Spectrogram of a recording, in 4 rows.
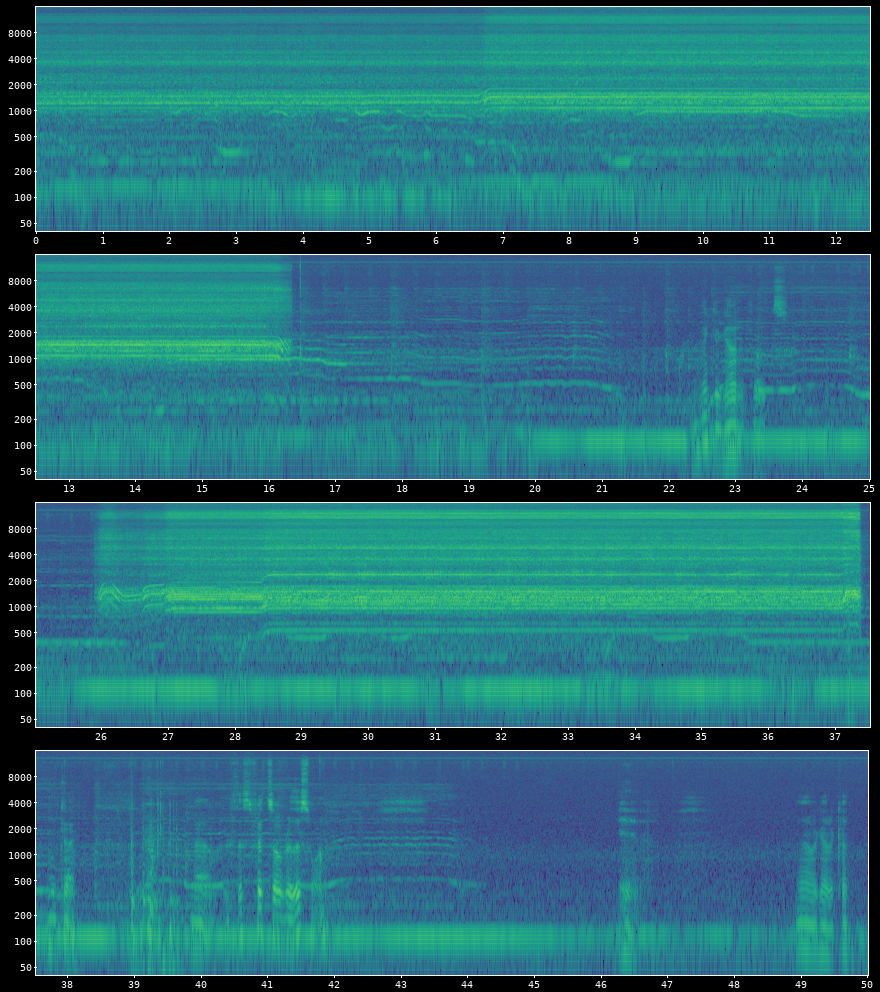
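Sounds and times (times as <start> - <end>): power drill whining: 0.0 - 16.8, 25.8 - 43.9.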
